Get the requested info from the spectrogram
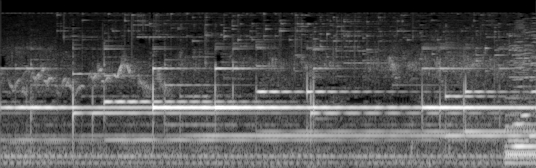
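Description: Metal tubular wind chimes ringing, their tubes struck at irregular moments so that the long ringing notes overlap.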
